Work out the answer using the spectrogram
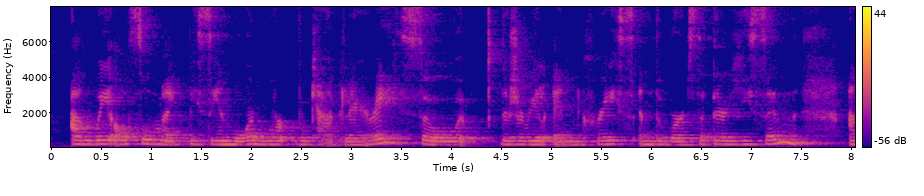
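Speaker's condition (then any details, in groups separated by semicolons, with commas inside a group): No condition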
